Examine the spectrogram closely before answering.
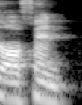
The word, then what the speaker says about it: often: मैं कहता हूं ना, लिखते कुछ और हैं पढ़ते कुछ और हैं समझते कुछ और हैं, OFTEN इज ऑफन। ठीक है, टी इज साइलेंट हियर।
